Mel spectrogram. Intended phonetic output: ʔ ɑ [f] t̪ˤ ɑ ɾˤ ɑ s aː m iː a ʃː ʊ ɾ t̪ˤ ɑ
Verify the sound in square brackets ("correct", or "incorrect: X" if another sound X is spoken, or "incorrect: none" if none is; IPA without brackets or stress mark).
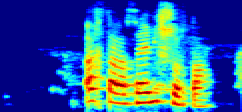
incorrect: x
